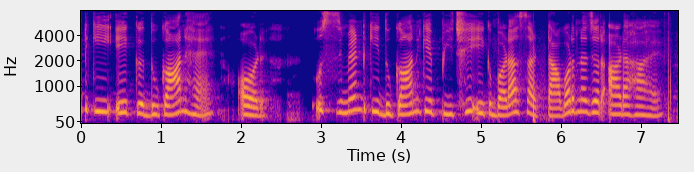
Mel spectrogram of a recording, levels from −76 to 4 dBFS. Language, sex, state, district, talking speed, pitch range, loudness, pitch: Hindi, female, Bihar, West Champaran, 160 wpm, 240-310 Hz, -16 LUFS, 265 Hz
